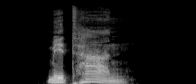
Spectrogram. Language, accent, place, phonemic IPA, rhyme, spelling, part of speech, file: German, Germany, Berlin, /meˈtaːn/, -aːn, Methan, noun, De-Methan.ogg
- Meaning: methane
